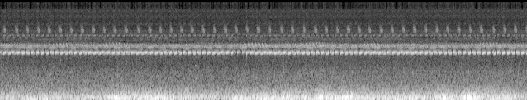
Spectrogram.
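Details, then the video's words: Crickets and other insects singing on a summer night in the Korean countryside, a continuous high trill with rapid faint pulses above, partly masked by a heavier rumbling low background that rises and falls. "시골 야간 귀뚜라미, 벌레 소리"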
